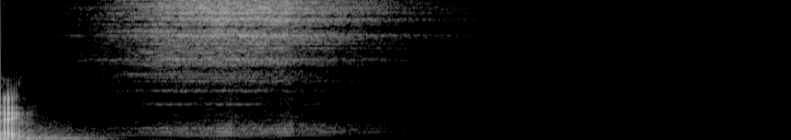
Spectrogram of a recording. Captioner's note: screen whooshing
